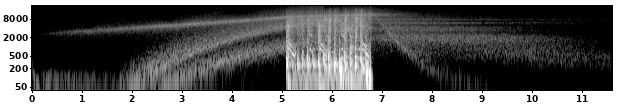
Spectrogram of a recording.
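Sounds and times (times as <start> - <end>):
140 BPM hands up and trance fills: 5.1 - 6.8.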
